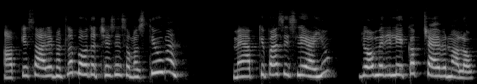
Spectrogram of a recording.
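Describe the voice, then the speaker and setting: A woman voicing a shrill, bossy, quarrelsome daughter. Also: quick pace. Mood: accusing. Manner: accusing, sharp-tongued, bossy. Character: quarrelsome hot-tempered married daughter visiting home. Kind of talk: cartoon family drama voice acting.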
